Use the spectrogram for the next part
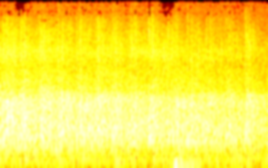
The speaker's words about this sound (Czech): Prosím, zatleskejme mu.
